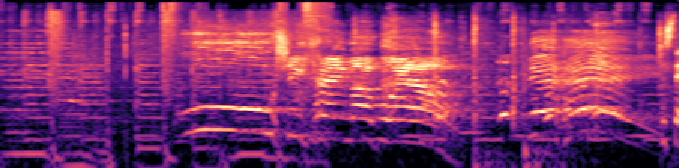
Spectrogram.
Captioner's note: laughs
